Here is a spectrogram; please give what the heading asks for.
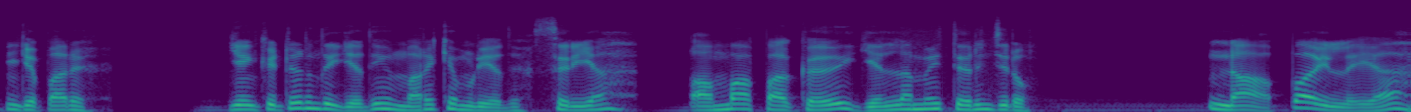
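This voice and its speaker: A man dubbing a caring fatherly figure in a TV serial, gentle, hesitant and protective. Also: mid-range voice, normal speed, highs cut off, natural voice. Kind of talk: dubbed TV serial drama. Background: background music.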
